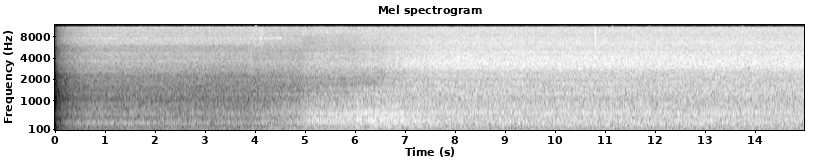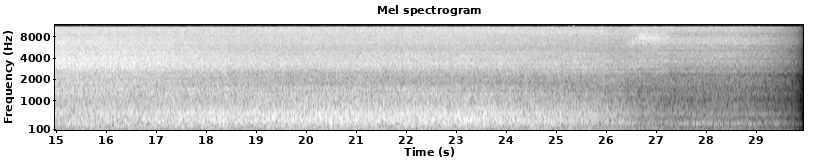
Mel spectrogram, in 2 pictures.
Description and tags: Close up recording of wood dust extractor vent being manually opened and closed.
